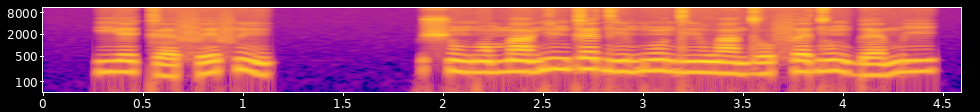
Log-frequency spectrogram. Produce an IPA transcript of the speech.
j e˧ k ɛ˨ f e˨˦ f ĩ˦˨ | ʃ ũ˧ ɡ ɔ̃˧ m ã˧ ɡ ĩ˦ ɡ ɛ˦ d ĩ˧ b ũ˧ d ĩ˧ w ã˧ d o˧ f ɛ˦ d ũ˧ ɡ͡b ɛ˨ m i˧

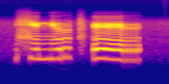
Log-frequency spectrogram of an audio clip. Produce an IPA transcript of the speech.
sʲ e nʲ ɨ r t͡sʼ e r

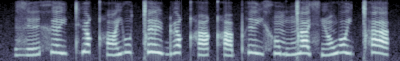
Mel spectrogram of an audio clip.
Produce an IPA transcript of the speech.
z e˨˥ x ɛ˥˧ j tʰ y˥˧ qʰ ɔ̃˨˥ j o˥˧ ǀ ɛ̃˥˧ j ɖ y˥˧ qʰ e˨˥ qʰ ɛ˨˥ pʰ e˥˧ j x ɔ̃˥˧ b ŋ͡ǀ a˥˧ sʲ ɔ̃˨˥ w ɔ˥˧ j ǀʰ a˥˧

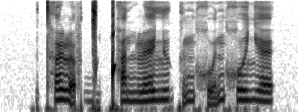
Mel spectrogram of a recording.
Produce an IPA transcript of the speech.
tʰ ɐ ɭ a̰ f ɡ͡ǀ ə ǃʰ a n ɭ ɛ lʲ o k ə̰ n χʷ ḛ n χʷ a ʎ ɛ

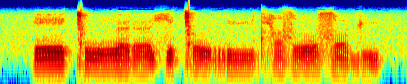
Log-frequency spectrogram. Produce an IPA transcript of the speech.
eː ǀ u ŋ œ ɾ œː ç e ǀ o u̯ r yː dʱ e zˤ yː u̯ zˤ ʊ ɡ y

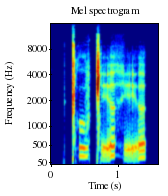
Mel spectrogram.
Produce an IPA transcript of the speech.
ǁʰ u v ǁ ḛ ə̯ h ḛ ə̯

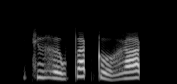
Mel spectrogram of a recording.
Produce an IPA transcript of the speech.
c ɨ˧ ɣ ə˨˩˦ w t̪ a˦˥ k̚ t̪ o˨˩˨ ɣ a˦˥ k̚

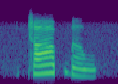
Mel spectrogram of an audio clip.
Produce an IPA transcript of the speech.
c aː˦˥ p̚ ɗ ə˨˩ w

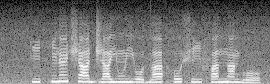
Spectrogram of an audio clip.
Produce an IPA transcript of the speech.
k i˨ h ĩ˧ ɾ ɛ̃˦ ʃ a˦ d͡ʒ a˧ j ũ˧ j o˨ d a˨˦ h o˧ ʃ i˨ f a˨˦ n ã˧ ɡ o˨

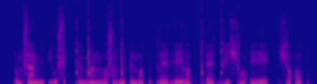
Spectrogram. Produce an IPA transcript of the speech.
ɤ m s a ŋ i p j u s e p ǃ ɛ ŋ͡ǃ a m ŋ ɔː s ɔ ŋ͡ǃ ɪ p ɛ m ɒː p u p l ɛː r e l ɒ p ǃʼ ɛː ɡ͡ǃ e ç ɔː ʔ e | ç ɒː ʔ ɔ p

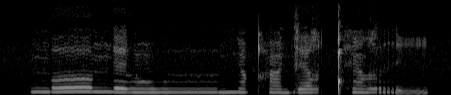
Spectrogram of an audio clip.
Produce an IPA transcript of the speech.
ŋ ʌː ŋ ɛ l õ w ɯː ŋ ĩ qʰ ẽ ɡ ɛ ʁ ǃʰ ɛ̃ ʁ r ḭ

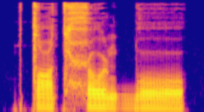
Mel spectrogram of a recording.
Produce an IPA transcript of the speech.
tˤ ɑ t ħ o ɳ ɡ͡b o

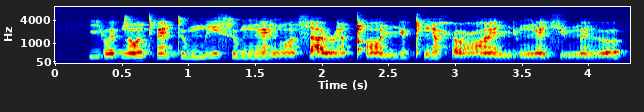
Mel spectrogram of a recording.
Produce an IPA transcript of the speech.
j ʊ d ɔ̃ tʼ ɛ̃ t u m i s u ŋ ɛ̃ ɡ ɔ̃ s a ɹ ĩ qʼ ɔ̃ nʲ ʊ tʼ ĩ ħ o ʕ ɛ̃ nʲ o ŋ ɛ̃ sʲ u m ɛ̃ ð ʊ

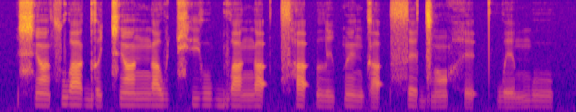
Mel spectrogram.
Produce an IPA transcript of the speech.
ɕ ã˧ s w a˥˧ ɡ ə˨˩ t͡ɕ ã˦ ŋ a˦ w t͡ɕʰ j u˦ b w a˥˧ ŋ a˦ ʔ t͡sʰ a˦ ʔ l i˨˩ p ẽ˥˧ ɡ a˨ ʔ s e˥˧ d͡z ɔ̃˧ h e˨ ʔ pʰ w e˧ m u˥˧

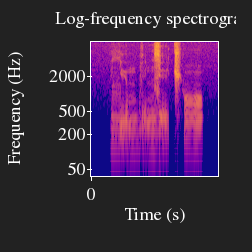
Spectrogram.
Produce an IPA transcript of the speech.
lʲ ə̰ m b ḛ n z ḛ t͡ʃʼ ɔ̃

